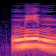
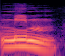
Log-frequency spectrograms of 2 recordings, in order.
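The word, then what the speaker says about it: ميم: Jangan dibaca min, tapi dibaca mim.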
